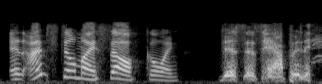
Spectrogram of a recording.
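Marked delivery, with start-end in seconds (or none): 2.2-3.1 awed exclamation. Retold or imitated. Overwhelmed meeting Jesus.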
